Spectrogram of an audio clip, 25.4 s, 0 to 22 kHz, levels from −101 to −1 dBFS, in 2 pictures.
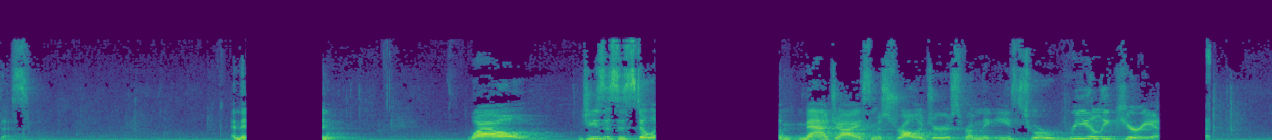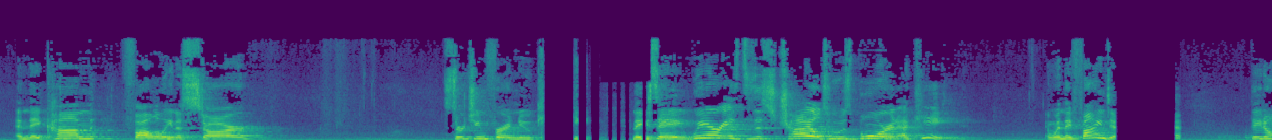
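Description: Digital broadcast dropouts cut the sound at 2.45–3.27 s, 6.54–7.84 s, 11.58–12.10 s, 18.15–19.24 s and 23.86–24.53 s. Each mutes behind an 8 ms fade. The receiver lost valid frames, so that audio is gone. The fourth breaks into several short holes.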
